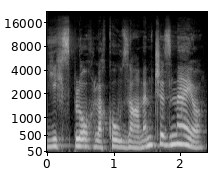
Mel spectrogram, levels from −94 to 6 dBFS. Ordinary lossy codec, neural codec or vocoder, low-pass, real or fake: none; vocoder, 44.1 kHz, 128 mel bands every 512 samples, BigVGAN v2; 19.8 kHz; fake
